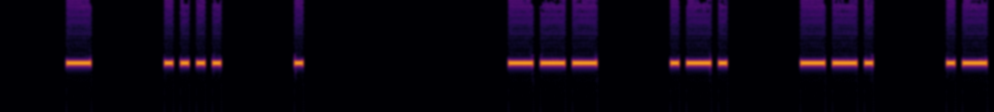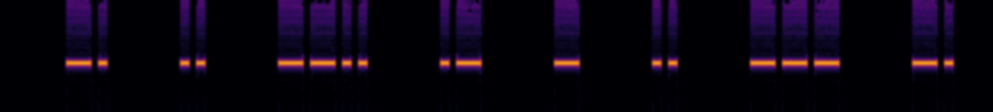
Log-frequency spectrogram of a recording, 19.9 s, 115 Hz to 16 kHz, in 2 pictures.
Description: Morse code, heard as a keyed tone, about 15 wpm, spaced as for 8 wpm, 1000 Hz. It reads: THE ORGANIZATION
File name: qotdfiles / 8wpm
